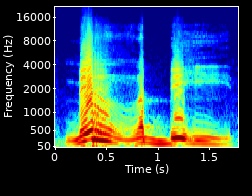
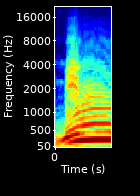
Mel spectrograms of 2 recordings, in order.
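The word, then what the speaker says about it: من رب: को खत्म कर देना उसने इसको साइलेंट कर देना अब हम इसको यूं पढ़ेंगे मिर रब्ब मिर रब्ब मिन रही गलत है मेर रब्ब और इन दोनों की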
